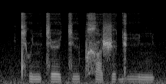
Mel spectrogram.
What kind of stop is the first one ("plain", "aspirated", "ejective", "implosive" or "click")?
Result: aspirated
